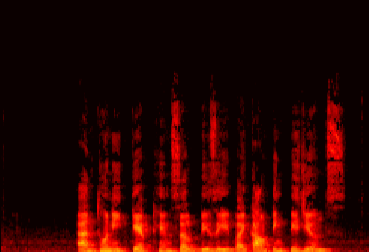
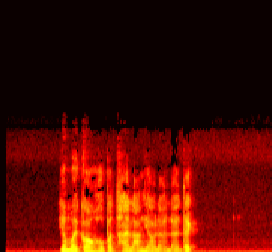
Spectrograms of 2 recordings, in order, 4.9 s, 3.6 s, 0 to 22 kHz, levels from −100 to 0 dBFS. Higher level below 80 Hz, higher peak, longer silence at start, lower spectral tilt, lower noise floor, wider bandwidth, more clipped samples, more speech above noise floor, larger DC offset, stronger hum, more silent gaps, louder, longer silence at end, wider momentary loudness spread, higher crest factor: second, -80 dBFS vs -56 dBFS; second, -26 dBFS vs -6 dBFS; first, 1.05 s vs 0.8 s; about the same, -5 dB/octave vs -5 dB/octave; first, -79 dBFS vs -59 dBFS; first, 14 kHz vs 11 kHz; neither; about the same, 35 dB vs 33 dB; neither; neither; neither; second, -44 LUFS vs -27 LUFS; second, 0.35 s vs 1.05 s; about the same, 8 LU vs 6 LU; about the same, 20 dB vs 22 dB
